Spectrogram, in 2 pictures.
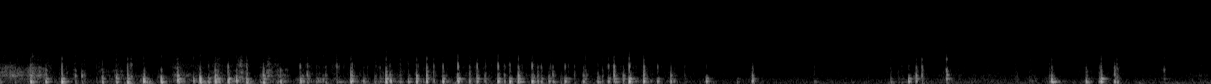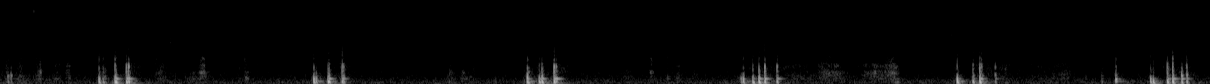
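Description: Fingers tap and scratch rapidly on a microphone very close up.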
